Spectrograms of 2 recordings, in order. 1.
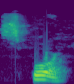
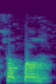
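เสียงหนักอยู่ที่พยางค์ที่สอง 2. เสียงหนักอยู่ที่พยางค์แรก

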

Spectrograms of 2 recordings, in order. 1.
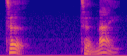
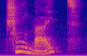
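A primeira vogal é reduzida a um schwa. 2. A primeira vogal é uma vogal plena. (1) "é tonight" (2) "Então não é tonight"

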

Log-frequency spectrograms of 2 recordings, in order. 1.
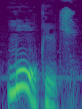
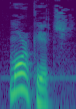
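元音后面的 r 音不发音。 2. 元音后面的 r 音要发出来。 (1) "当然在英国是不加儿化音" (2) "再来一遍mortgage"

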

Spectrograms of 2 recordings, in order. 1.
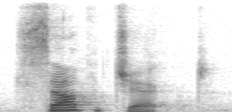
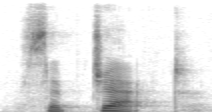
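강세는 첫 번째 음절에 있습니다. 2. 강세는 두 번째 음절에 있습니다. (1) "명사와 형용사의 강세는 똑같아요. 앞에 이름절에 있습니다" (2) "동사로 쓰일 때는 강세가 이음절에 있어요"

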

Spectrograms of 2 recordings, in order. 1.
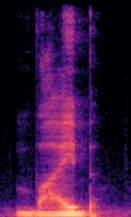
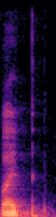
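Es wird nach englischen Leseregeln gesprochen. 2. Es wird nach deutschen Leseregeln gesprochen.

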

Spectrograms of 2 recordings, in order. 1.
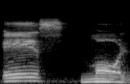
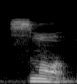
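La palabra se separa en partes distintas. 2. La palabra se dice con fluidez como una sola sílaba. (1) "No digo small. No la separo en pronunciación" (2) "la pronuncio de una sola vez"

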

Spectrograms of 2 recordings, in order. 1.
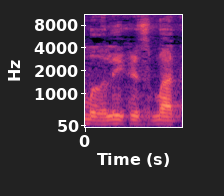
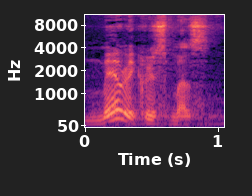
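พูดด้วยสำเนียงไทย 2. พูดด้วยสำเนียงอังกฤษ (1) "แต่ถ้าพูดกับคนไทยก็" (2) "ออกเสียงภาษาอังกฤษถูกต้องก็ต้องพูดออกเสียงว่า"

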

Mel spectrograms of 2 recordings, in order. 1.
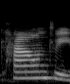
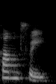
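Nguyên âm đầu nghe như 'ow' trong cow. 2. Nguyên âm đầu nghe giống âm 'ơ' trong tiếng Việt. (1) "country là sai ... Có nhiều bạn đọc là cow, âm ao là sai" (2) "Hoặc là country, con âm ớ"

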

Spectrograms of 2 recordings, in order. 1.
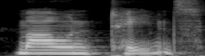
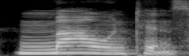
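Во втором слоге полный гласный 'tain'. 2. Во втором слоге редуцированный, слабый гласный. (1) "почему-то у них произносится звук tain. Это неправильно" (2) "Mountains мы произносим"

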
